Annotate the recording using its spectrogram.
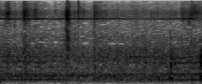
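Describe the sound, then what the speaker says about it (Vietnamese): Dwarf honey bees buzzing steadily as they are driven from their nest on a cut tree branch, a faint continuous swarm hum with occasional louder passes of individual bees. "Giờ là đuổi ong ra."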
